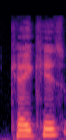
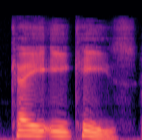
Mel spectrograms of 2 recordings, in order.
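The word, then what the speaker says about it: keiki: say children in Hawaiian ke keys with the accent on the first syllable okay Li ke ke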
